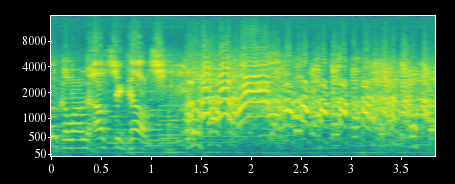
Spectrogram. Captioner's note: laughing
